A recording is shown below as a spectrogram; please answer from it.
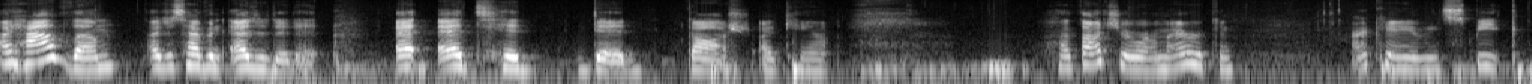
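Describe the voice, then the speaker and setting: Her fairly high voice has a bright, sharp tone and ordinary pitch variation, with big swings in loudness. The woman speaks at a fairly slow pace with long, frequent pauses. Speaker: streamer. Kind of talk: casual livestream chat while crafting. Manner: chatty, animated.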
